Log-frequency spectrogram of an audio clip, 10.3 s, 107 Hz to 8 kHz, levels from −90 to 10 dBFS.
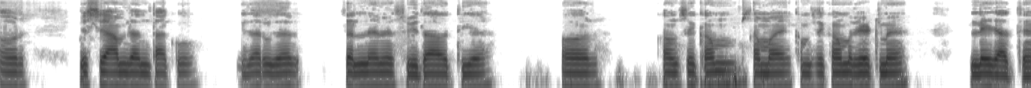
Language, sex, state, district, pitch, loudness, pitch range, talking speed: Hindi, male, Bihar, Jamui, 115 Hz, -18 LUFS, 115-120 Hz, 140 wpm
